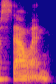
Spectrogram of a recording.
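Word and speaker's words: Samhain: up to Halloween or sa now sa is looks like it would be is spelled Sam hay like s a m h a i n but it is announced s like s o w n people say that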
